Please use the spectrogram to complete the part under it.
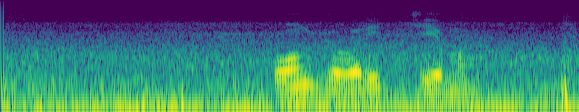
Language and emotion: Russian, neutral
